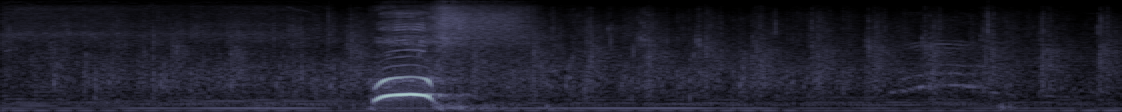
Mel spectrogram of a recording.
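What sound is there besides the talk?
audience applauding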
